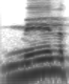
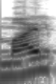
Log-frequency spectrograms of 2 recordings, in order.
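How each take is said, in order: First: The vowel sounds like 'ay'. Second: The vowel sounds like 'eye'. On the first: The speaker calls it right. "नहीं मेल पढ़ते हैं" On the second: The speaker calls it wrong. "माइल पढ़ते हैं क्या"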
